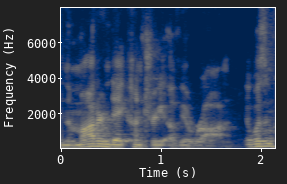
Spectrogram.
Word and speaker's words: Iran: their start in the modern day country of Iran it wasn't called Iran back then by the way I'm going to call it Iran you don't have to but you'll sound less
